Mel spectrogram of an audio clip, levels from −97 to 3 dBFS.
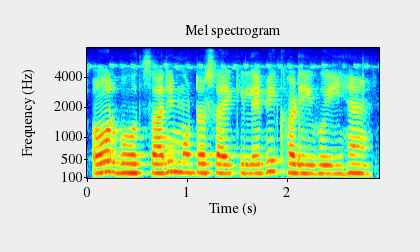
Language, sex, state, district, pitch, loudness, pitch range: Hindi, female, Uttar Pradesh, Shamli, 205 Hz, -17 LUFS, 195-205 Hz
